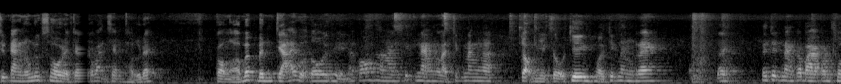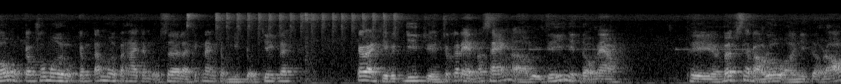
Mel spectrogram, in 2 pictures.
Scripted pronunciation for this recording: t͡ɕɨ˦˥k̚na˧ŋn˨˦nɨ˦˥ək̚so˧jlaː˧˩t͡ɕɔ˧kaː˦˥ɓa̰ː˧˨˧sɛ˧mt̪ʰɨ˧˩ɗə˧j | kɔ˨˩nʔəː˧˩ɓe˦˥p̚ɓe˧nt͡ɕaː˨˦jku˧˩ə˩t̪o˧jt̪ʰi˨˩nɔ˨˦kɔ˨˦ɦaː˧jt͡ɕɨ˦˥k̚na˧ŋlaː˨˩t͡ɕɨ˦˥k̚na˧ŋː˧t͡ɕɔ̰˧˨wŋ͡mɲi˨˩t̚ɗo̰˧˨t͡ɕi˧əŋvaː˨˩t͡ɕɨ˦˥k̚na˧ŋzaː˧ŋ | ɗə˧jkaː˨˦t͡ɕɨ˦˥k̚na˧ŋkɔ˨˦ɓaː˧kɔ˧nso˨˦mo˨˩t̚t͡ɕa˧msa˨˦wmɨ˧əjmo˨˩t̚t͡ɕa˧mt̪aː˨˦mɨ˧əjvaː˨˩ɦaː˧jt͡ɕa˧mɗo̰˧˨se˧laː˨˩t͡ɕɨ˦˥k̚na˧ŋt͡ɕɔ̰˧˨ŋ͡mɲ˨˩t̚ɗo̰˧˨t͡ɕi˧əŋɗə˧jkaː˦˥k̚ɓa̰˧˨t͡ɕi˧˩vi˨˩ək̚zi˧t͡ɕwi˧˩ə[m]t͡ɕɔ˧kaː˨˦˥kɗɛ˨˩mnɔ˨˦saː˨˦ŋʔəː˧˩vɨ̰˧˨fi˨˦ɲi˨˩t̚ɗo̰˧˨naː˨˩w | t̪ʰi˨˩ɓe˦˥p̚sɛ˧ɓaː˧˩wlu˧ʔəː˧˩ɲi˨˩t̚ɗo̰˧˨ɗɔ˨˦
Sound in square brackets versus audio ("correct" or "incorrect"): incorrect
